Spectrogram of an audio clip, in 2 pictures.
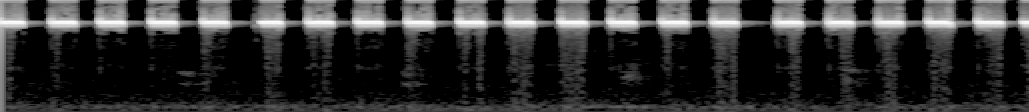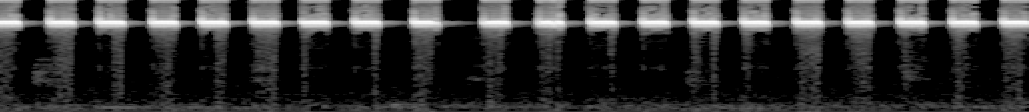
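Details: High, bright chirps of a male cricket on a summer evening come in a long regular series, about four per second, broken once by a short pause; no other noise.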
